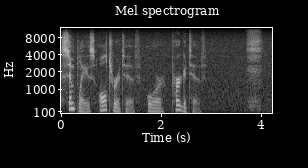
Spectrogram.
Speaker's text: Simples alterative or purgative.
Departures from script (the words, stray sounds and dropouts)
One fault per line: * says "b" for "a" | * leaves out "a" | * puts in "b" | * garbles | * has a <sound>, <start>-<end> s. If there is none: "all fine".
* has a sniff, 3.7-4.1 s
